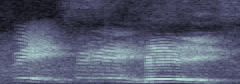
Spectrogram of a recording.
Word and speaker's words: face: ওকে, ফেস উচ্চারণ কি হবে তাহলে? ফেস।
